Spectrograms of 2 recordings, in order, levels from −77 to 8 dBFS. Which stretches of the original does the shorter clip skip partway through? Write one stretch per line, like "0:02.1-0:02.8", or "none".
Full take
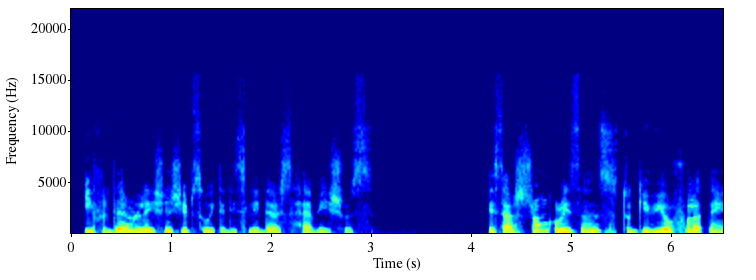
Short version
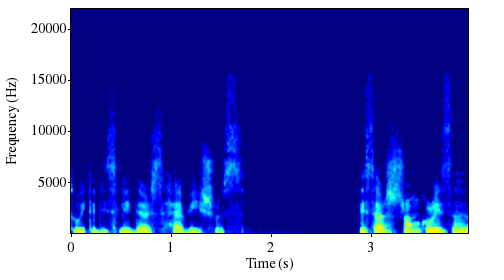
none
